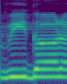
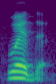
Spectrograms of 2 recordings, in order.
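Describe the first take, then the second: First: The first vowel is a long 'ee' sound. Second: The first vowel is a short 'e' sound. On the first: The speaker calls it wrong. "ऐसे नहीं बोल रहे हैं ई ए को ई पढ़िए, नहीं" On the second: The speaker calls it right. "यहाँ पर ए पढ़ेंगे"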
